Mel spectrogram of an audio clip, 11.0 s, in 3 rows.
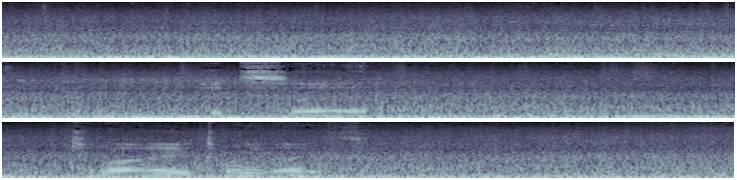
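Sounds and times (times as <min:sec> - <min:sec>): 
highway traffic roar from sunken expressway: 0:00.0 - 0:10.9
speech: 0:07.8 - 0:09.2.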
